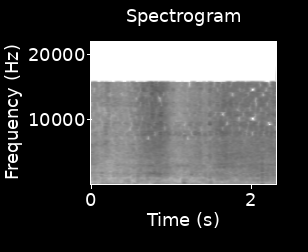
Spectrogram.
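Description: Wind rumbling on the microphone, with a rustling hiss that swells about half a second in as the camera moves through long grass against a perforated metal panel.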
